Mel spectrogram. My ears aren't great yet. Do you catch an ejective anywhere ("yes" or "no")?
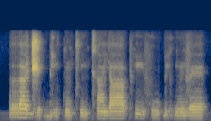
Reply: no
